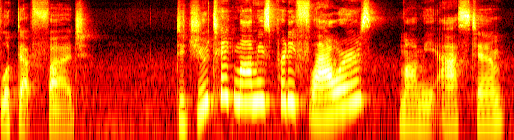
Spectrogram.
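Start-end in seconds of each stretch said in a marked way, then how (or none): 1.7-3.7 put-on high sing-song voice for a toddler; coaxing mother. Mother asking toddler about flowers, high coaxing voice. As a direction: coax the little one sweetly.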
